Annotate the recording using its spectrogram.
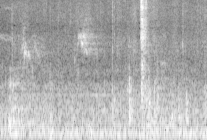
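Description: Faint outdoor quiet with a few short, high bird chirps and one sharp click about one and a half seconds in.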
